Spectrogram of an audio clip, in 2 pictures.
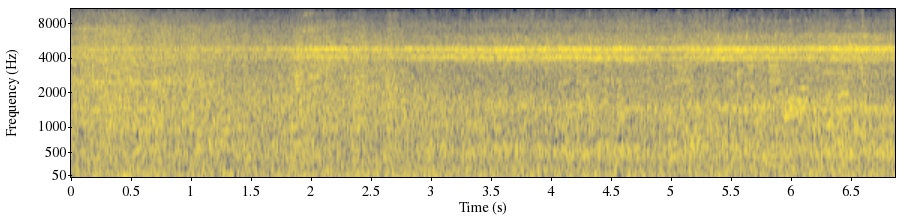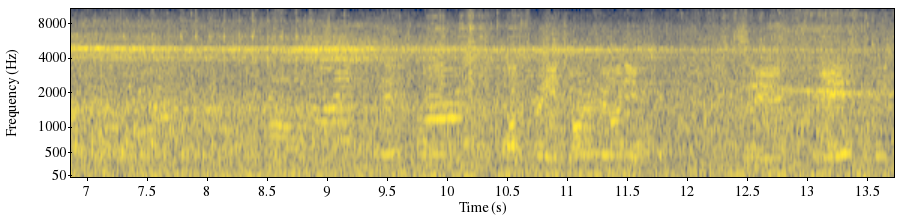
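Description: City traffic hums steadily on a busy street.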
